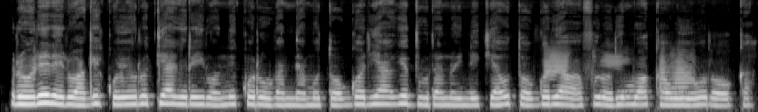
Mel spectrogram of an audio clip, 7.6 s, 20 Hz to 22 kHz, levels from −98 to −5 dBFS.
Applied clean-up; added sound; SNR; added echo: neural mask model Resemble Enhance denoiser.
